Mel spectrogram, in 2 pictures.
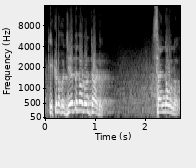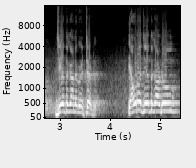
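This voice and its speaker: High voiced guy preaching, storytelling, keeps asking the crowd questions. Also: warm tone. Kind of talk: sermon.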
